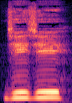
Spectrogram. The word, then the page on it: jiji: Apatani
